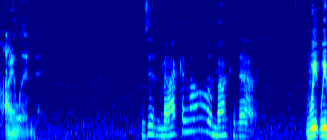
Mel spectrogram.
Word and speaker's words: Mackinac: horror of Mackinaw Island is it Mackinaw or Mackinac we pronounce it Mackinaw okay yep yeah kind of like how people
